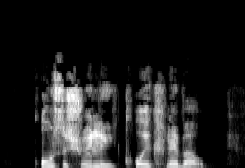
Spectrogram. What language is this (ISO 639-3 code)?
kat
